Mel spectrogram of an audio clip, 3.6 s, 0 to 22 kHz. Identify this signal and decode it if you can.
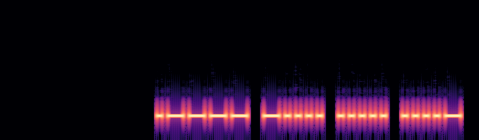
Morse code, heard as a keyed tone, about 30 wpm, 700 Hz. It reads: 1654
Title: Worked All Europe DX Contest - QTC Exchange - 30wpm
